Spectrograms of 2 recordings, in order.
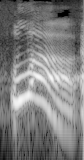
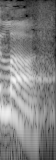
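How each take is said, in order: First: Love said high and drawn out in a falling line; preacher quoting Jesus, with a high falling Love; emphatic Love. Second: Said in the usual way. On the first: Retold or imitated. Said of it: "He says". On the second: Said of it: "Everybody say".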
